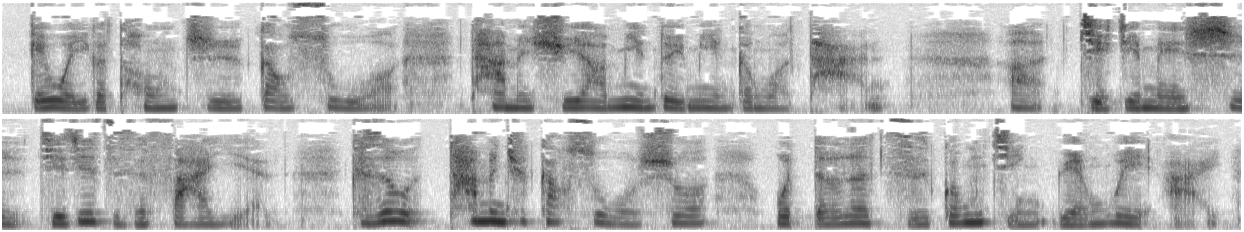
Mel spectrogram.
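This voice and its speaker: A middle-aged woman, telling her personal faith testimony in an interview. She speaks earnestly, dropping into hushed whispers and rising into emotional bursts. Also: medium pitch, breathy edge, no room sound.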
